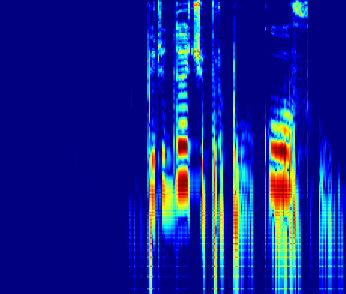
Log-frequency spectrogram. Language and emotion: Russian, sad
